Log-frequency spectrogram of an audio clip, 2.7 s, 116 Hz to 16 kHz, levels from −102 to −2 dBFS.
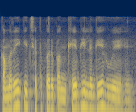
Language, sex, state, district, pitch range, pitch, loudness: Hindi, male, Uttar Pradesh, Lucknow, 110-135 Hz, 120 Hz, -20 LUFS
